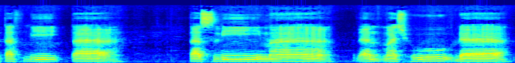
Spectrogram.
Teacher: Tanwin kita baca ketika berhenti, kita baca cukup satu saja, tathbitan. Tidak kita baca tathbitan ketika berhenti atau waqaf, tapi kita baca tathbita dengan memanjangkan dua ketukan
